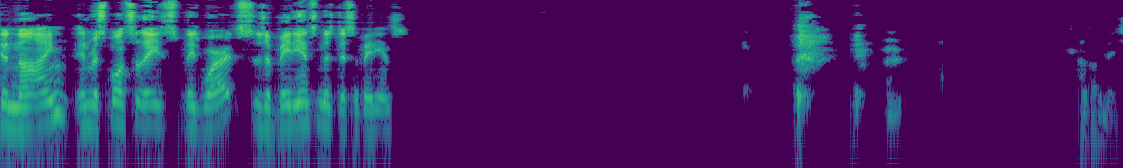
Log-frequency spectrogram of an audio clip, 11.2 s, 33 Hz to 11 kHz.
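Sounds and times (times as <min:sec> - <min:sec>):
speech: 0:00.0 - 0:04.2, 0:07.9 - 0:09.0
harsh coughs: 0:07.9 - 0:09.2.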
